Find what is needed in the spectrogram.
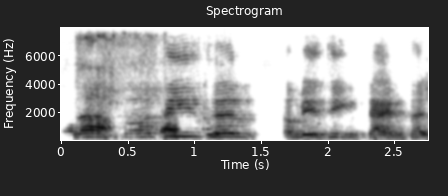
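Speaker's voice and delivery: ordinary talk, nothing marked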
